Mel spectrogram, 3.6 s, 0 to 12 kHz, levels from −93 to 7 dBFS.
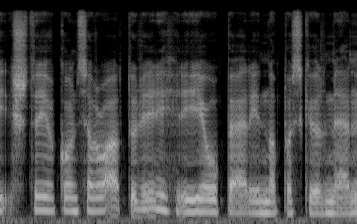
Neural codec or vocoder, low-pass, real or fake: autoencoder, 22.05 kHz, a latent of 192 numbers a frame, VITS, trained on many speakers; 9.9 kHz; fake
